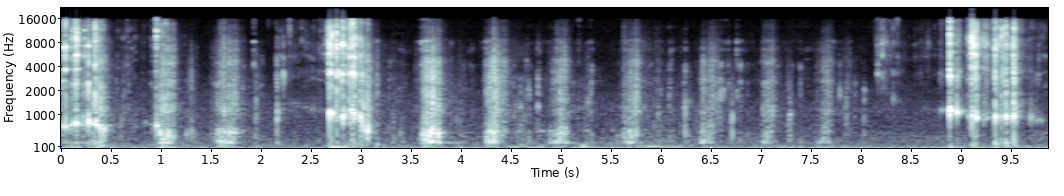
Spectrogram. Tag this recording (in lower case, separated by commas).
people eating crisps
